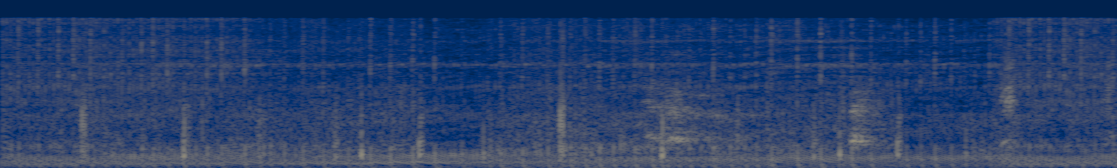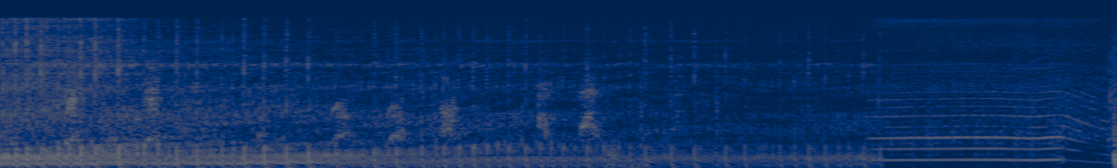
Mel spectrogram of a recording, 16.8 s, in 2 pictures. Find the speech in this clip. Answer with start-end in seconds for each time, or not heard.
not heard.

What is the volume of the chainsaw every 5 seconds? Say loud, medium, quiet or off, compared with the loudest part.
loud, loud, medium, medium.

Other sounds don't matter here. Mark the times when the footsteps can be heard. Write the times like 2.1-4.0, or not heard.
0.2-7.6.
